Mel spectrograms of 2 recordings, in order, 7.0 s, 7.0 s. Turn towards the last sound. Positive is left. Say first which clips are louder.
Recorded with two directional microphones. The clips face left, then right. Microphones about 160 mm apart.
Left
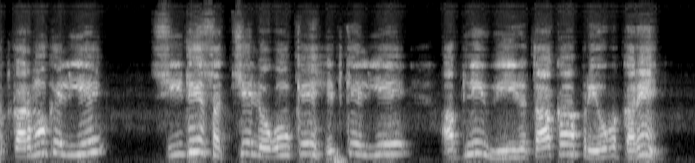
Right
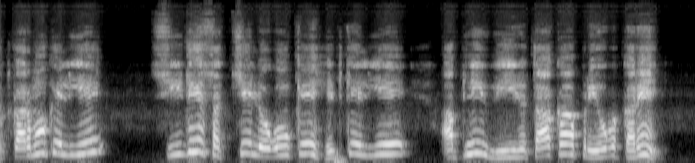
# right 5 dB
turn(degrees=-45)  # may be behind; listen again after turning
